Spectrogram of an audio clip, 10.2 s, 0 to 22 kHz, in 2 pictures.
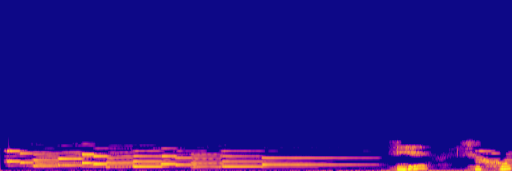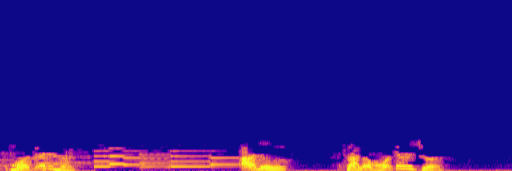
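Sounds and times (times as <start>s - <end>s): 
looping chime-like ringback tune during an outgoing phone call: 0.0s - 3.8s, 4.7s - 7.8s
speech: 4.0s - 6.0s, 7.5s - 9.6s.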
